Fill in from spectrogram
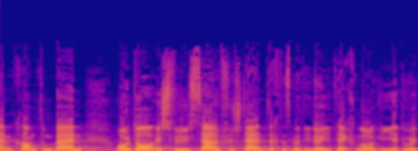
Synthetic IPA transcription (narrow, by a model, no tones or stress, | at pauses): ɪmkʰχɑnt̪onbæːrn | ɔwdɔːɪʃfʏɾyːssælpfəɾʃtæntlɪχd̥ɑsmədinœʏitʰɛχnoloɡiːəduət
